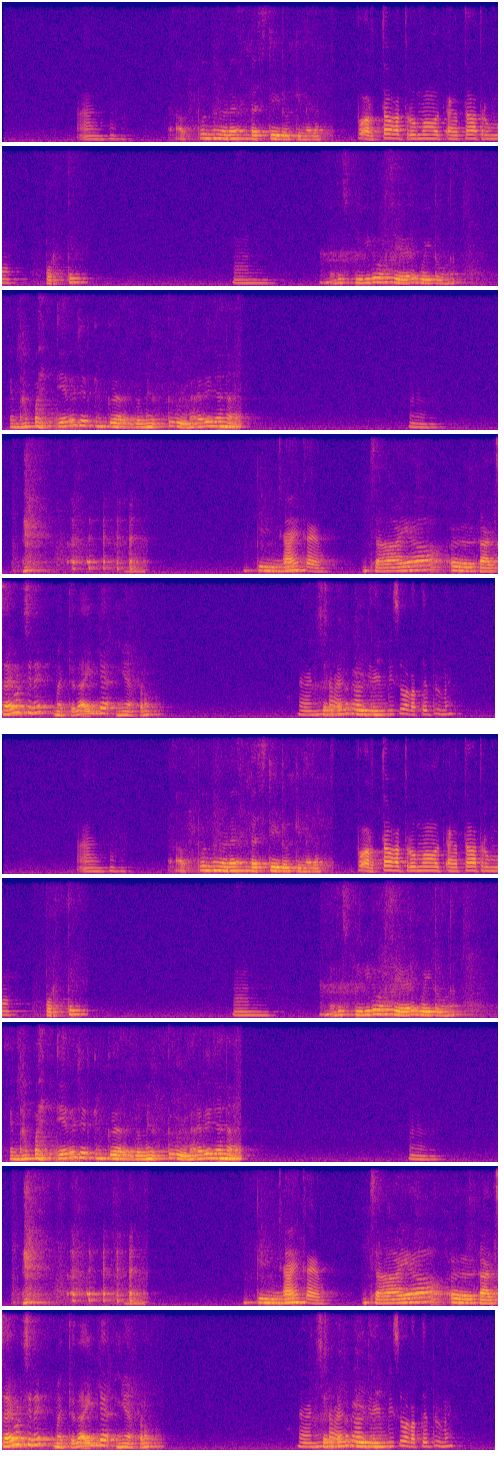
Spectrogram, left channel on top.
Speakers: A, on the right (about 80°); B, on the right (about 65°).
A: ആഹ്
B: അപ്പം നിങ്ങളുടെ ടെസ്റ്റ് ചെയ്ത് വയ്ക്കുന്നല്ലോ
A: പ്പൊറത്ത ബാത്രറൂമോ അകത്ത ബാത്രൂമോ
B: പുറത്ത്
A: ഉം
B: അത് സ്പീഡ് കുറച്ച് വരെ പോയി തോന്നാം എന്താ പറ്റിയത് ശരിക്കും എനിക്ക് അറീല ഇതന്നെ എടുത്ത് വീണാരേ ഞാന
A: ഉം
B: അഹ് ഹ് ഹ് ഹ് പിന്നെ
A: ചായക്കായോ
B: ചായ കാൽ ചായ കുടിച്ചീണ് മറ്റേതായില്ല ഇനി ആക്കണം
A: ഞാൻ
B: ചെറുതൊക്കെ
A: ചായൊക്കാ
B: കഴിയട്ടെ
A: ഗ്രീൻ പീസ് വള്ളത്തില്ട്ടീണ്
